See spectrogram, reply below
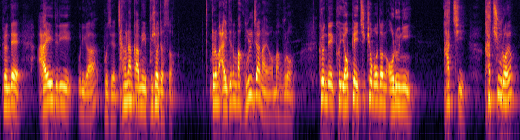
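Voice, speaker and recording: A middle-aged male pastor preaching a sermon, lively and acting out the voices he quotes. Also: a little high, moderate pace.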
